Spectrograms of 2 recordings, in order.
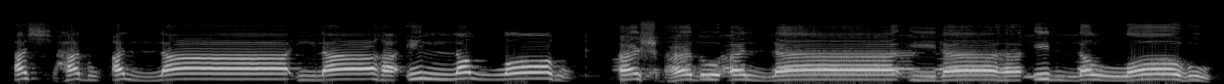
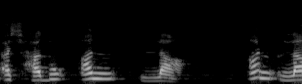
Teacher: پہلے کلمے کے اس حصے پر اشہد اللہ، یہاں بہت ساری غلطیاں کرتے ہیں، بعض پڑھتے ہیں اشہد ان لا، ان لا پڑھتے ہیں، ان لا نہیں پڑھا جائے گا، کیونکہ یہ نون جو ہے لام کے ساتھ ملا کر پڑھیں گے، مدغم کر کے، مل جائے گا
